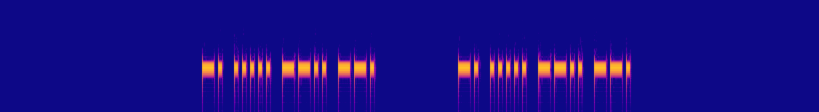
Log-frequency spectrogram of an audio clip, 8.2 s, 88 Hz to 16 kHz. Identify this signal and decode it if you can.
Morse code, heard as a keyed tone, about 32 wpm, 700 Hz. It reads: N5ZG N5ZG
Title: USA Call Signs - 4 Characters - Repeated 2x - 30wpm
